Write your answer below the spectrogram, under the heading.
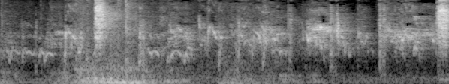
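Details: Home budgerigars in a play area utter brief harsh squawks and high chirps, a sharp note near the start and end framing softer warbled chatter, with a low thump early on.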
